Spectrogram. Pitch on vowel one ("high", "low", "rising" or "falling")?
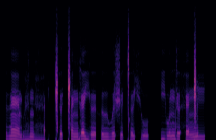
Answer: falling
